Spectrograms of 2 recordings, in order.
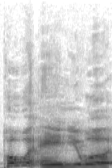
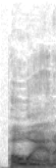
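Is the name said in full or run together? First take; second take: full; run together. First: Both words are said in full, separately. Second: The two words merge into one short word. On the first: "the right way to say it" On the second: "down where I'm from, we call it Poana"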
